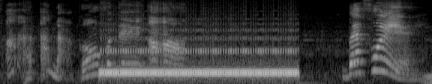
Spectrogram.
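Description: A steady electronic telephone tone held for about two seconds and then cut off, with short bits of a woman's voice before and after it.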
